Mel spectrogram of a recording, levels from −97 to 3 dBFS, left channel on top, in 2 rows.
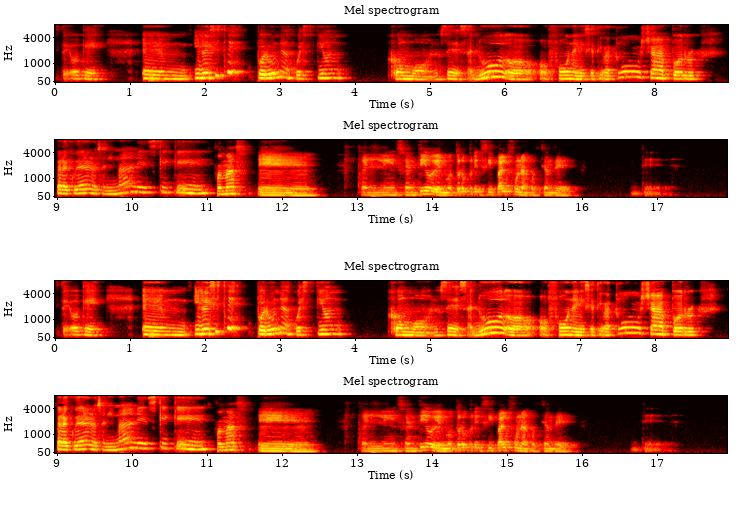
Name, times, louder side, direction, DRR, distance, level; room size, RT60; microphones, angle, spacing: voice 1, 0.0-3.9 4.4-11.0, right 2 dB, 75° right, 1.5 m, -24 dB
voice 2, 11.1-12.5 13.0-15.9 16.7-17.0, left 1 dB, 85° left, 2.4 m, -27 dB
15.0 x 14.5 x 2.3 m
head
